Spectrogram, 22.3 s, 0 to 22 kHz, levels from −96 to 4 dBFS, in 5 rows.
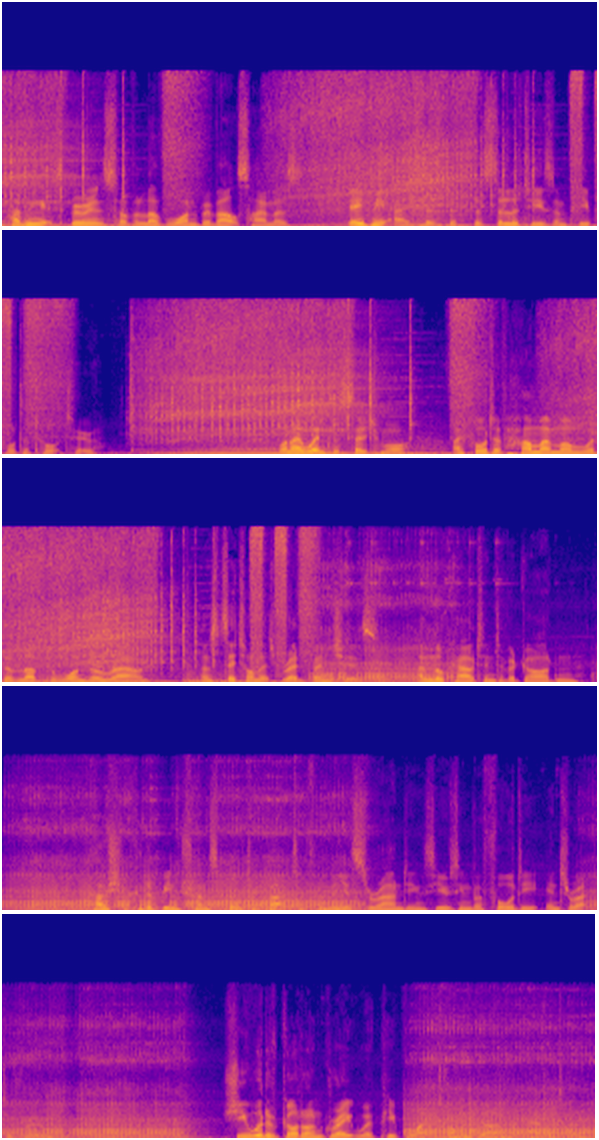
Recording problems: machinery noise; loud; throughout; 5 dB below the speech

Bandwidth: 15 kHz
